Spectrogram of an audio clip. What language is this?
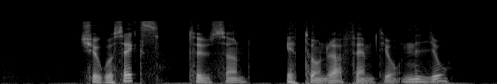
Swedish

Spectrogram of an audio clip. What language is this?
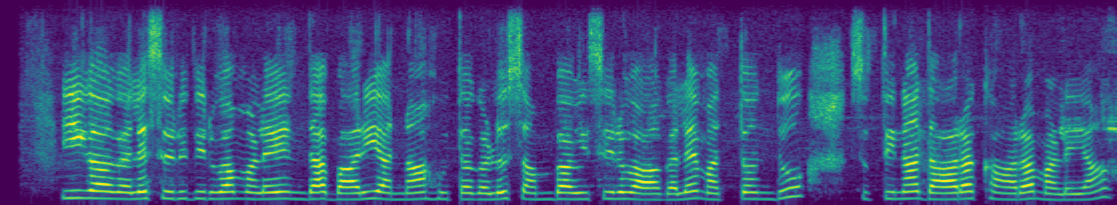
Kannada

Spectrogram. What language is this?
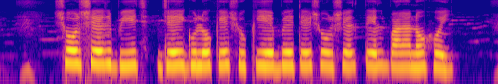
Bangla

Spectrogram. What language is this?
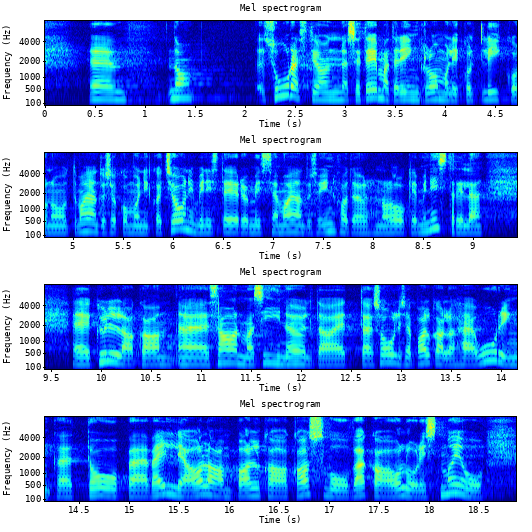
Estonian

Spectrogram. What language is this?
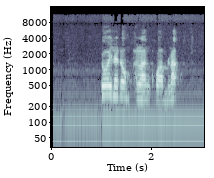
Thai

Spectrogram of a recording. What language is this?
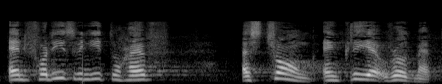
English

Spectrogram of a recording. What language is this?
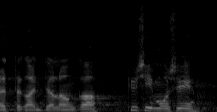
Estonian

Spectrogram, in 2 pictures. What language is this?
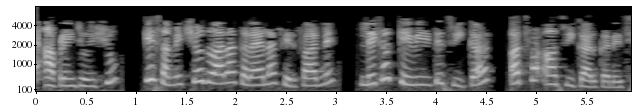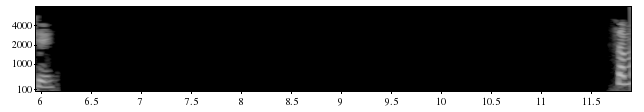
Gujarati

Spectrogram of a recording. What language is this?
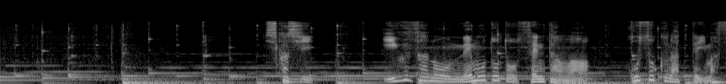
Japanese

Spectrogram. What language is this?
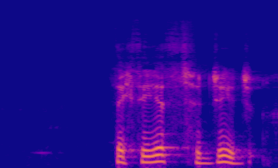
Kabyle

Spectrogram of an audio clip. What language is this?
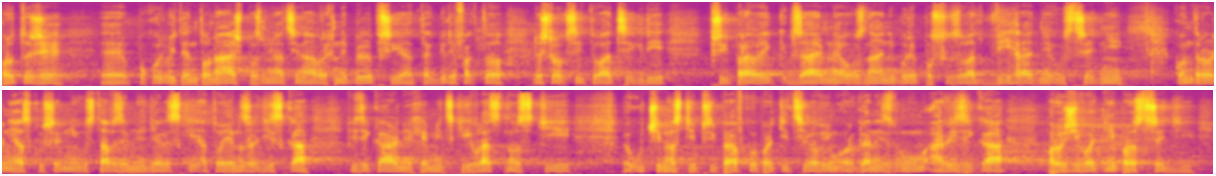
Czech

